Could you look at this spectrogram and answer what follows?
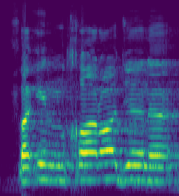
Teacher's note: اس نون کو صاف صاف پڑھیں گے، اظہار کر کے پڑھیں گے، اس لیے کہ نون ساکن کے بعد میں خا ہے اور خا اظہار کے حرفوں میں سے ہے، اور اظہار کا مطلب ہے یہاں نون کو صاف صاف پڑھنا ہے، غنہ اخفا نہیں کریں گے۔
